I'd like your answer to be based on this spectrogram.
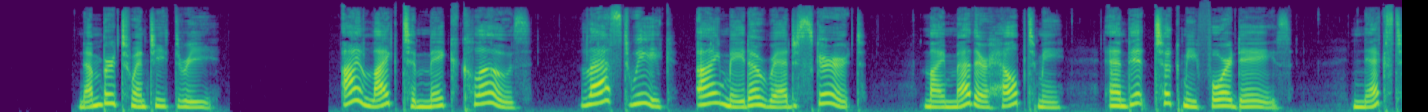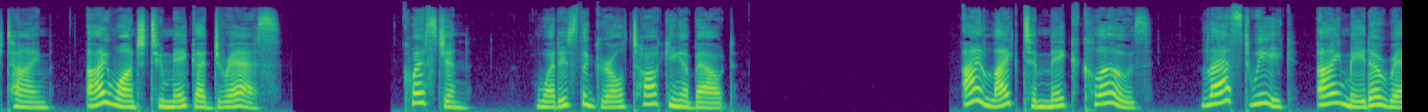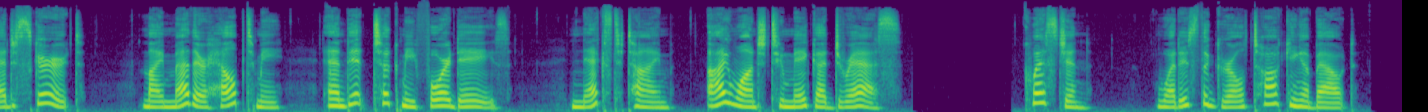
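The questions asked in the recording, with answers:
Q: What is the girl talking about?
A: Making clothes (a red skirt she made).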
